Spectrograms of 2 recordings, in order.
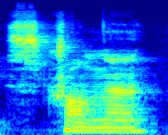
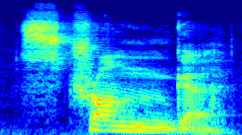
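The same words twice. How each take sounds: First: The ng is not followed by a g. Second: A hard g follows the ng sound. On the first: The speaker calls it wrong. "We can't say stronger" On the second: The speaker calls it right. "we don't keep the ng, but we go ng"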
